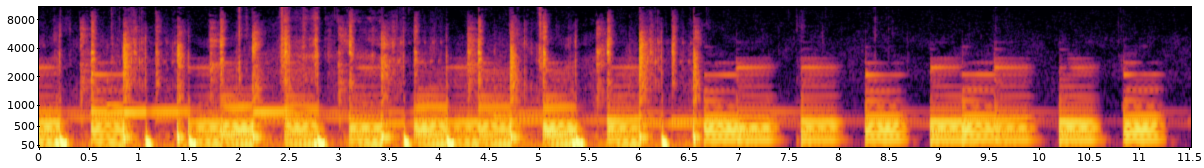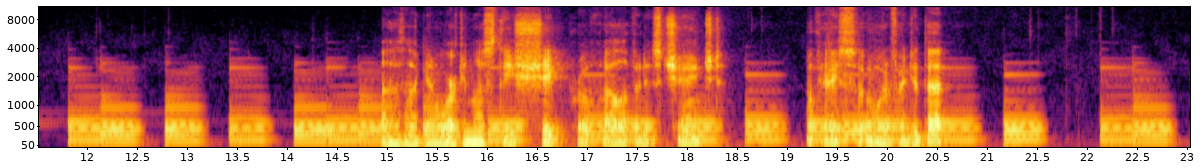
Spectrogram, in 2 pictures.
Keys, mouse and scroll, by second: 0.1 KP_1, 0.3 KP_3, 0.7 alt+z, 1.9 2, 3.5-4.7 right drag, 6.2 1, 8.3 ctrl+b, 12.6 ctrl+z, 14.2 g, 21.7 ctrl+b.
